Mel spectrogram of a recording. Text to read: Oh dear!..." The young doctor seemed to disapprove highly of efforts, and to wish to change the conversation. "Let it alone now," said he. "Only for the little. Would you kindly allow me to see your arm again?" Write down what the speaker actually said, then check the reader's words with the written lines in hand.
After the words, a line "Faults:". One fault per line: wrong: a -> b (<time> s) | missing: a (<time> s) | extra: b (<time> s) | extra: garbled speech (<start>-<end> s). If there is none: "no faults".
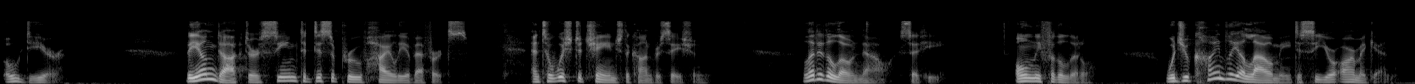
Oh dear!..." The young doctor seemed to disapprove highly of efforts, and to wish to change the conversation. "Let it alone now," said he. "Only for the little. Would you kindly allow me to see your arm again?"
Faults:
no faults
